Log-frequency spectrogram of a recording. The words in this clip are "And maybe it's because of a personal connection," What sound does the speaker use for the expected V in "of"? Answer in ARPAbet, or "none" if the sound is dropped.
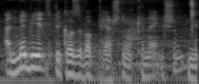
V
